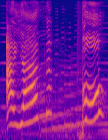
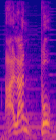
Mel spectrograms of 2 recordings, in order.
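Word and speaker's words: Allan Poe: Les extraordinaires histoires de Edgar Ayan Po. Edgar Alan Po, ça se prononce Alan Po.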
